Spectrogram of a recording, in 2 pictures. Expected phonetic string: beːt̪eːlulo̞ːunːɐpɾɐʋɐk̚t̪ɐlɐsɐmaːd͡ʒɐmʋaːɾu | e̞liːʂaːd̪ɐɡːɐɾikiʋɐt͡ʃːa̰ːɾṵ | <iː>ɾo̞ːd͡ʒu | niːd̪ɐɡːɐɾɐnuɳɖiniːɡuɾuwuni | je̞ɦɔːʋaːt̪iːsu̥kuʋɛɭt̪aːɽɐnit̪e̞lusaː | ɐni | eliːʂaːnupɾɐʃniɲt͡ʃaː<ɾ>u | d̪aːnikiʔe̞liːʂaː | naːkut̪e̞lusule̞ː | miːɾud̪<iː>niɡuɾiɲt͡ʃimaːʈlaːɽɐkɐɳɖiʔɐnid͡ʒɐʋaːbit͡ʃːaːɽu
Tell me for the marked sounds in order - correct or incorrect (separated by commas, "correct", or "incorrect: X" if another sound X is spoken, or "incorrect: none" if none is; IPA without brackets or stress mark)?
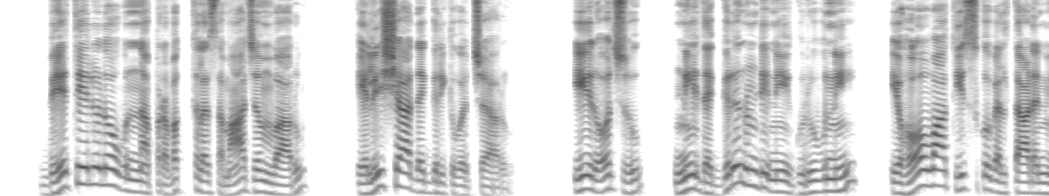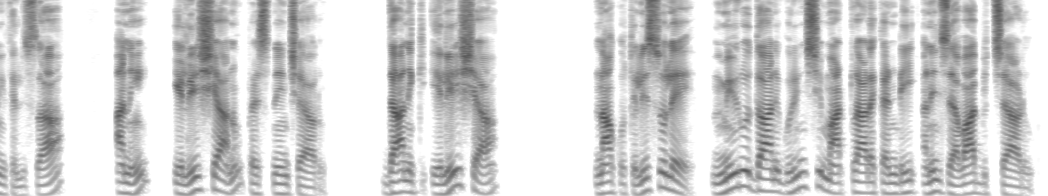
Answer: correct, correct, incorrect: aː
